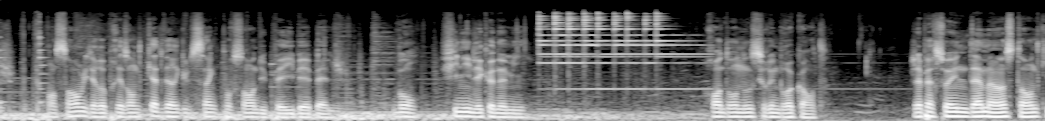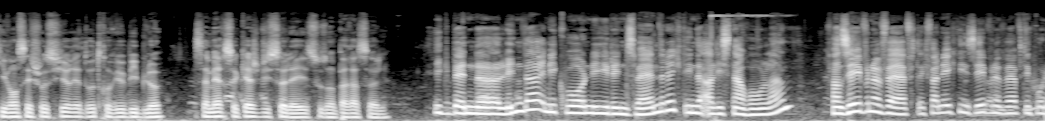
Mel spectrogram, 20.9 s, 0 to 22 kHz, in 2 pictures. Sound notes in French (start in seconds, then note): 5.3 son de cloche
